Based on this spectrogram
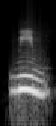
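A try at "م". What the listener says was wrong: মিম বলা যাবে না তো। মিম টেনে পড়তে হবে, চার আলিফ।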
